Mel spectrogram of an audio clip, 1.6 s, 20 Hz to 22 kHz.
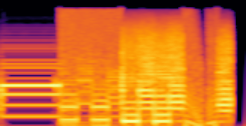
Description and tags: Tyrell-Glitch1
Tyrell synth-Glitch effekt 1bar mono-loop
Rec -Ableton 9 64Bit
Audacity
145bpm, electronic, electro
